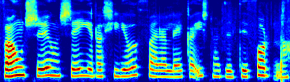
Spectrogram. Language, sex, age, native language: Icelandic, female, 30-39, Icelandic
